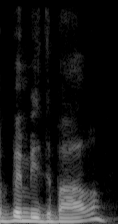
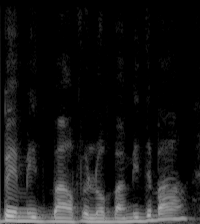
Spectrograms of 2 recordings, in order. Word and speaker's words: Bemidbar: We're about to conclude the reading of the Book of Numbers, and I'm proud of the fact that we've all pronounced it "Bemidbar" and not "Bamidbar", and we should remember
